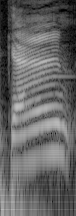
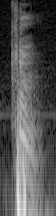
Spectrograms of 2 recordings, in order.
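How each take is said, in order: First: The word is said with a full vowel. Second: The word is said with a weak vowel. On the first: "These are stressed"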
